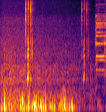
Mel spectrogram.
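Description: Sound effects of a subscribe-button animation: a low rattling noise with a click about half a second in and another near the end, as the cursor presses the buttons, then a bell ding starting right at the end.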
